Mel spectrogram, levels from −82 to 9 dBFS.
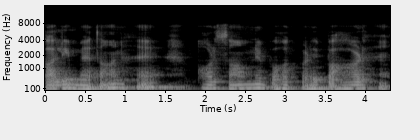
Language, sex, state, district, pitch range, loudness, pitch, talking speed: Hindi, male, Bihar, East Champaran, 105-120 Hz, -34 LUFS, 110 Hz, 140 wpm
